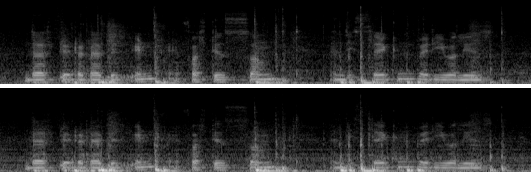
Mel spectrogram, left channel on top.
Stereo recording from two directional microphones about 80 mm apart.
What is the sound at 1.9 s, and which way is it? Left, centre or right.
Music, centre.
